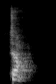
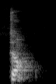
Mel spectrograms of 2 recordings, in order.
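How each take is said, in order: First: The final P and S are silent. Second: The final P and S are silent.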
